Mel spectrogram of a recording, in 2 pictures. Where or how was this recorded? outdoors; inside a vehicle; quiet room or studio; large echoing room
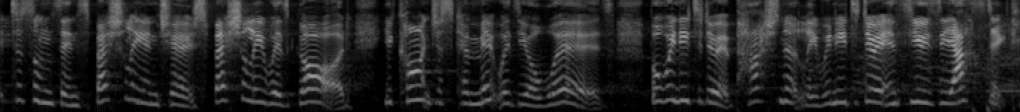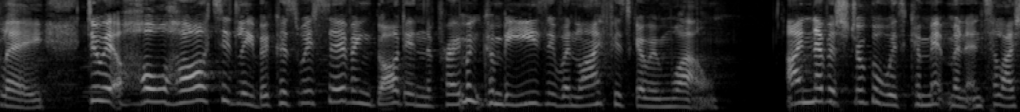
large echoing room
